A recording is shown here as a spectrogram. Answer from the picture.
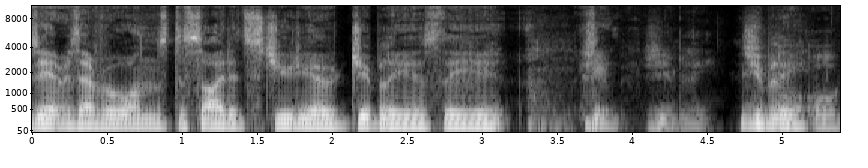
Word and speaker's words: Ghibli: So, the big news here is everyone's decided Studio Ghibli is the Ghibli.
